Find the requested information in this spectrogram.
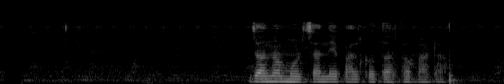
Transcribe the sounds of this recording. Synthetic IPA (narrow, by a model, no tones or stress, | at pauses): d͡zʌnʌmurt͡sanepalkot̪ʌrpʰʌbaʈʌ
